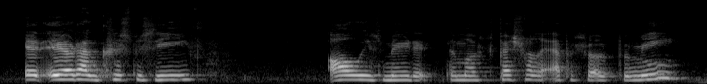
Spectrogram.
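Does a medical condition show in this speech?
Yes: cerebral palsy.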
